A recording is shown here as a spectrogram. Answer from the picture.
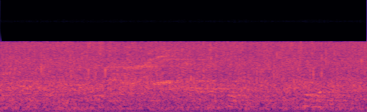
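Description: Heavy rain falling steadily, splashing into puddles on bare earth.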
